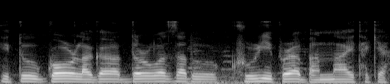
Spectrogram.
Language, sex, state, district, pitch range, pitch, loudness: Nagamese, male, Nagaland, Kohima, 115-130 Hz, 125 Hz, -16 LUFS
